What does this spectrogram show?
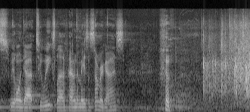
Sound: laughs; applause

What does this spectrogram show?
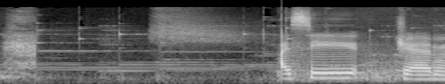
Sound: bells tinkling

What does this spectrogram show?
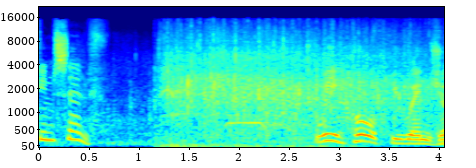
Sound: applause

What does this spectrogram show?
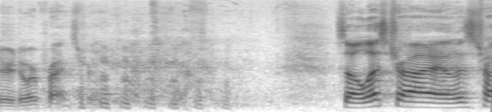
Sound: audience laughing

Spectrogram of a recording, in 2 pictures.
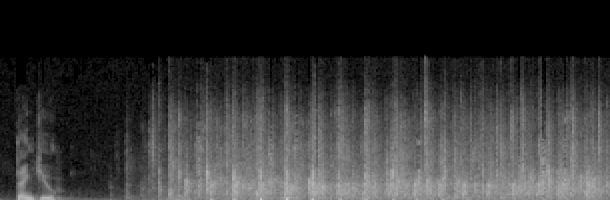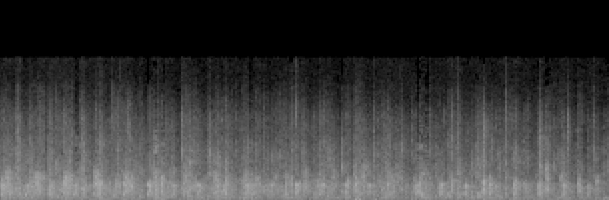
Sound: public clapping

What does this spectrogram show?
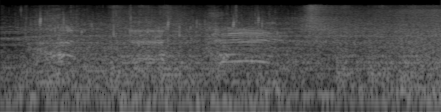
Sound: groaning

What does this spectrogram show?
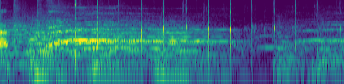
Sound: audience applauding

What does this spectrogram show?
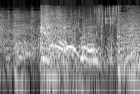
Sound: sound of being installed into concrete

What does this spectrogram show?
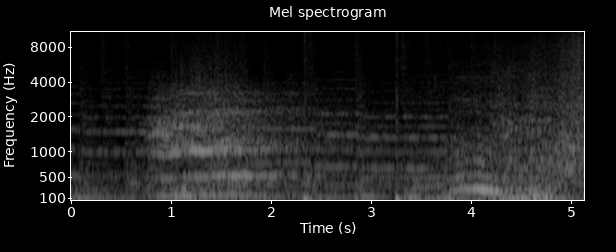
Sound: dinosaur roaring; dinosaur roaring

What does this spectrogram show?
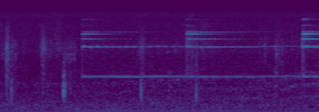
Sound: bell ringing

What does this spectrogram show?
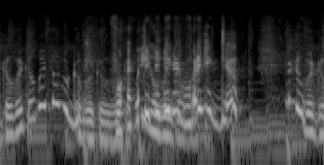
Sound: laugh

